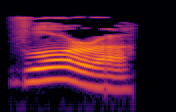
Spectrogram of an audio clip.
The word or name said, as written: vlora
